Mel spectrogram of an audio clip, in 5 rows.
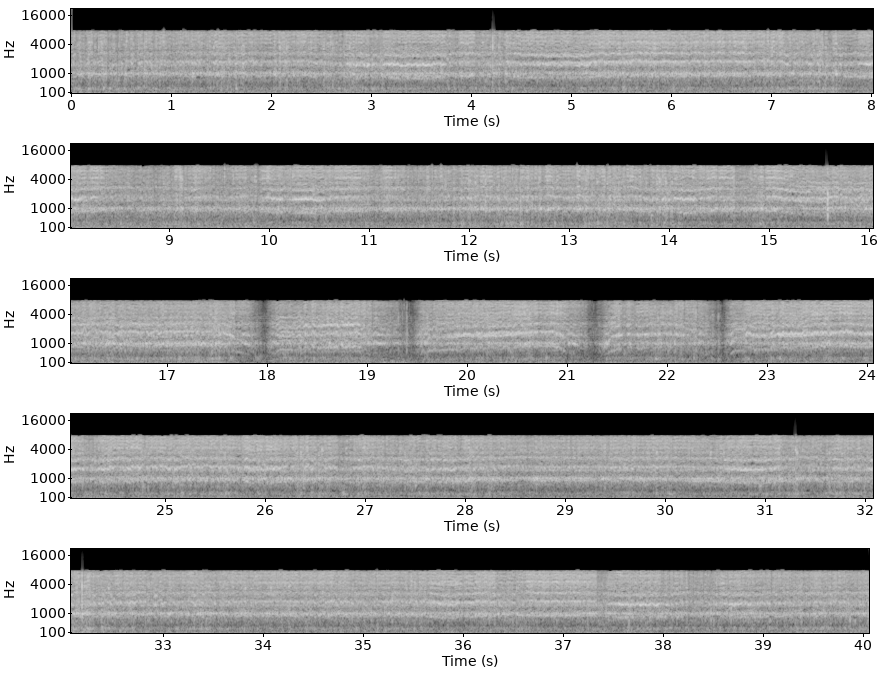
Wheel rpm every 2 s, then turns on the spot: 230, 230, 220, 230, 230, 230, 230, 220, 190, 140, 150, 140, 220, 230, 230, 220, 230, 230, 230, 220.
18-20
